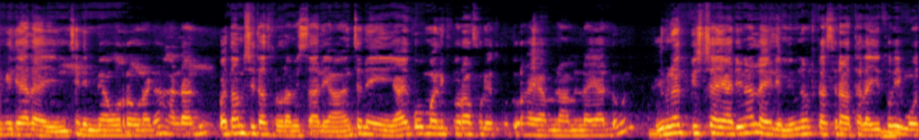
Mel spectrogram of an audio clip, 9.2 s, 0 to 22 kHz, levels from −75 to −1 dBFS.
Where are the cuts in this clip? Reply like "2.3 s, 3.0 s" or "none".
2.1 s, 6.4 s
